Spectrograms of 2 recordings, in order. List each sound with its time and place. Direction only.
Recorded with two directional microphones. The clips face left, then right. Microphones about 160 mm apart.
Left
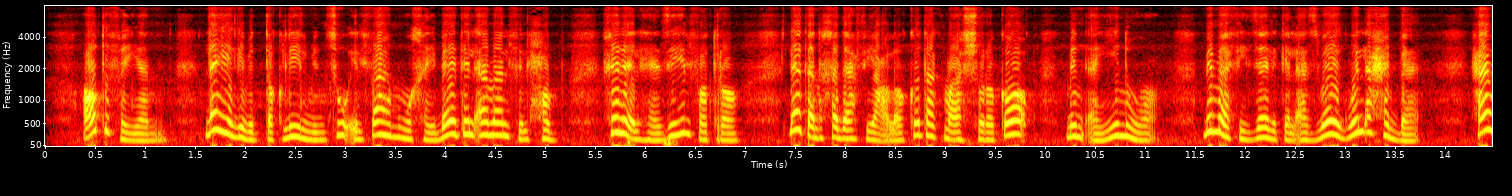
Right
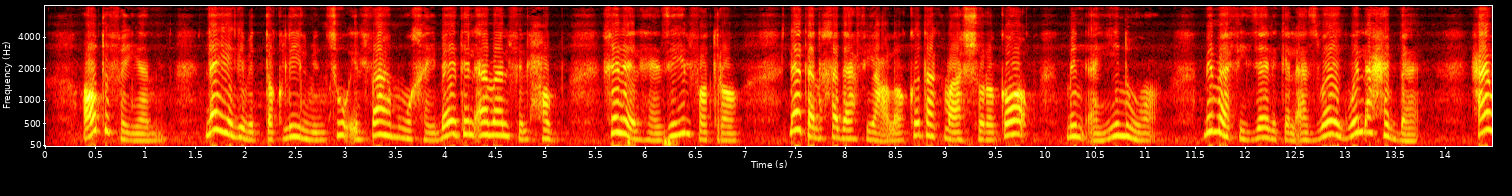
0.4 s a woman's voice: 10° left (ahead or behind)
